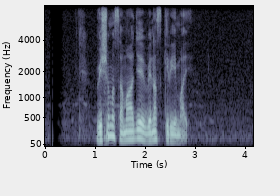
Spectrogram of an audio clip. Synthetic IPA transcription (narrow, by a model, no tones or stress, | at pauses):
ʋiʃəməsamaːd͡ʒejəʋenɐskiɾiːmɐ̰j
